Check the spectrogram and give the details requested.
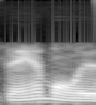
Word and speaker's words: XAML: By the way, XAML, X-A-M-L, is the acronym there, and that's pronounced with rhyming with camel.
